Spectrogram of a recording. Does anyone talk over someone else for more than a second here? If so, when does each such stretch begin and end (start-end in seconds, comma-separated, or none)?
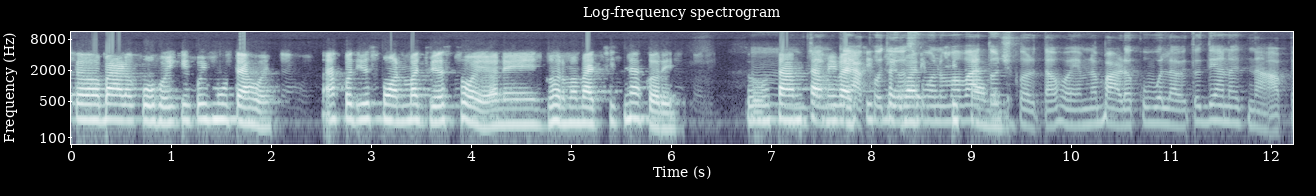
6.8-9.4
